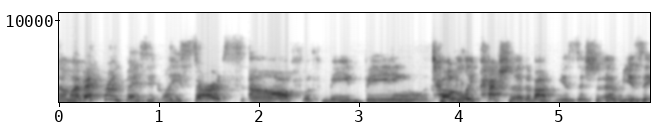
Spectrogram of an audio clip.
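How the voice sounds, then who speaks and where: Speaking with a German accent, a woman talks at a moderate pace in a fairly high pitch, with ordinary pitch variation and hardly any pauses. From Germany. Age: 50s. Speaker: creativity consultant. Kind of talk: interview.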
